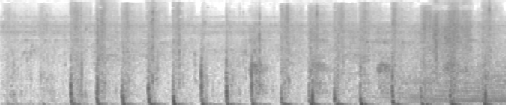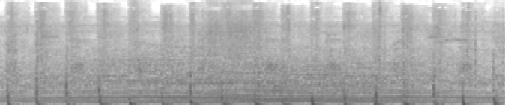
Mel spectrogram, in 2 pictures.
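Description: Footsteps crunch steadily on dirt and grass.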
